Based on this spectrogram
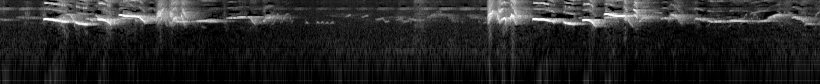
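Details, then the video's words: Caged white-rumped shama in full song: loud bursts of varied whistles, sharp chips and harsh notes, then a lull of soft twitters before a second loud stretch of stepped, descending whistles. "KACER CEPAT RESPON GACOR"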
